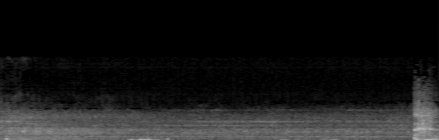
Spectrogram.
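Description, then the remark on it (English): A loud, continuous train rumble with a harsh metallic grinding texture, low thuds pulsing underneath, ending in a sudden bright burst of screeching noise. “This train is going to be loud.”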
